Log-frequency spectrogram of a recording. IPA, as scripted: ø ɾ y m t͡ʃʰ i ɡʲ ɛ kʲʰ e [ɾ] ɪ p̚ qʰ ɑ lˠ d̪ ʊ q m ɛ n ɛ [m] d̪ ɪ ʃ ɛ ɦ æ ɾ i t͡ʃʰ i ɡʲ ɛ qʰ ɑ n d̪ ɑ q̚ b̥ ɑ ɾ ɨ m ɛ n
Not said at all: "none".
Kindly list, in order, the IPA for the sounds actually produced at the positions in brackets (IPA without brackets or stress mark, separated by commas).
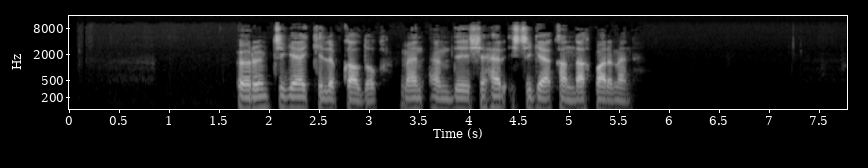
l, m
